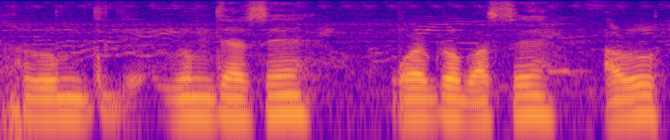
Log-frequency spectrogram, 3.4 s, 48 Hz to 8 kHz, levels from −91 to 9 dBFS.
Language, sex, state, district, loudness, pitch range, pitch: Nagamese, male, Nagaland, Dimapur, -19 LUFS, 110-120 Hz, 110 Hz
